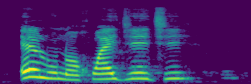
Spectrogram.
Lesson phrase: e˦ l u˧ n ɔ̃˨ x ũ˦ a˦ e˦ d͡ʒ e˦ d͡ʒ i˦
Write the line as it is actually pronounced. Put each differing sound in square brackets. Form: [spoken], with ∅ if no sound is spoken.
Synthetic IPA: e˦ l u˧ n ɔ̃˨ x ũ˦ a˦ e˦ d͡ʒ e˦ d͡ʒ i˦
